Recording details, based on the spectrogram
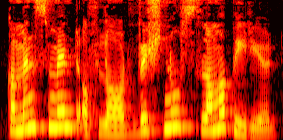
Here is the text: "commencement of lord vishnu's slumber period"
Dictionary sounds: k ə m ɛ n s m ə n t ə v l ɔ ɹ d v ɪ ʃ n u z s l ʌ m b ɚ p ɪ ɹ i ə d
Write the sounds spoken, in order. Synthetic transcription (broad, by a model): k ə m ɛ n s m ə n t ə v l ɔ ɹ d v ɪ ʃ n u s l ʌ m ɚ p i ɹ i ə d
